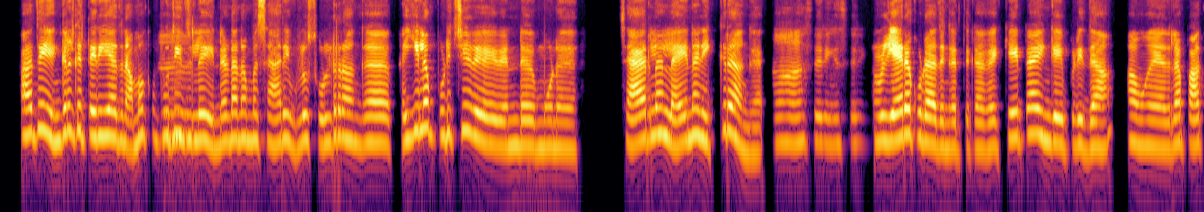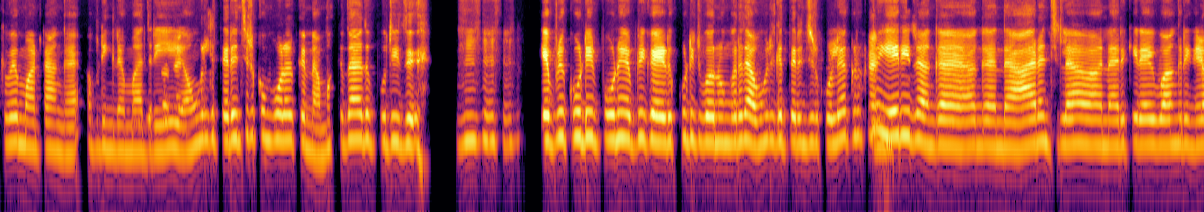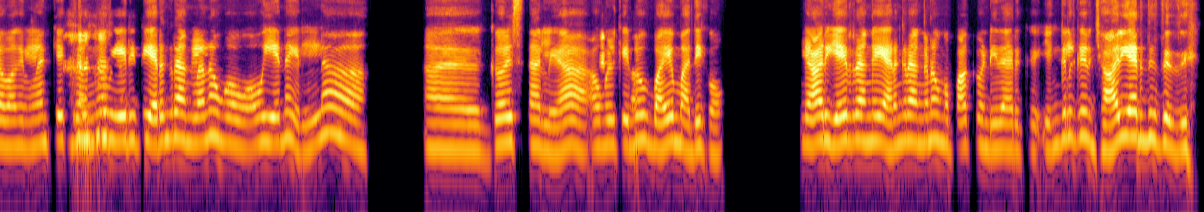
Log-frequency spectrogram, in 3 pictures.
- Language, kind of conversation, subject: Tamil, podcast, ஒரு குழுவுடன் சென்ற பயணத்தில் உங்களுக்கு மிகவும் சுவாரஸ்யமாக இருந்த அனுபவம் என்ன?
- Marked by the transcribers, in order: laugh; tapping; laugh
